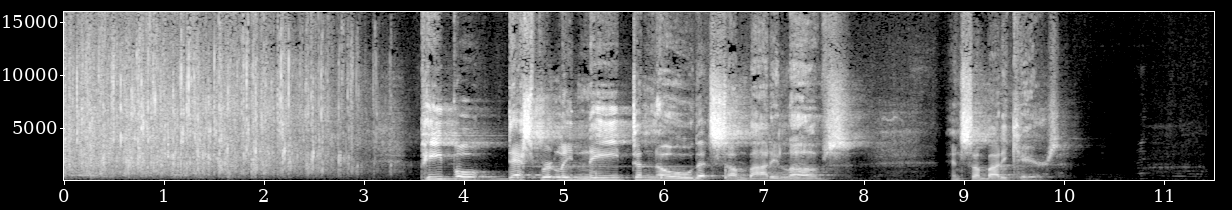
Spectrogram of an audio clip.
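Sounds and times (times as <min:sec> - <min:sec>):
congregation clapping in a room: 0:00.0 - 0:03.6
speech: 0:03.6 - 0:07.9, 0:08.9 - 0:10.0.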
